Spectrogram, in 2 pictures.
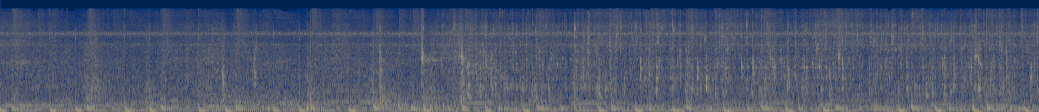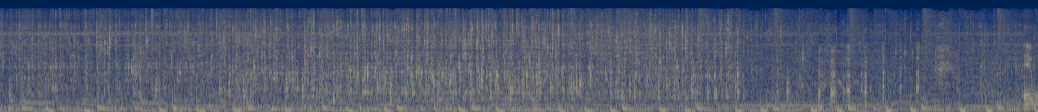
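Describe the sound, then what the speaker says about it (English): Water drains through the drain of an outdoor fire feature with leftover ice, a steady close gushing and trickling flow that continues throughout with no talk. "Let's see if the drain works."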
